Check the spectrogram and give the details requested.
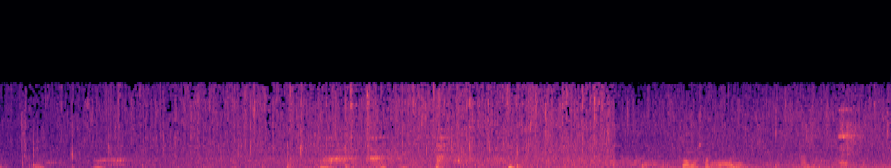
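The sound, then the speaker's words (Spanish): Heavy rain from a big storm pours down steadily in a dense, constant hiss, with faint murmuring voices and a few scattered clatters beneath the downpour. “Más tarde cae una gran tormenta y entran en un bar para refugiarse.”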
